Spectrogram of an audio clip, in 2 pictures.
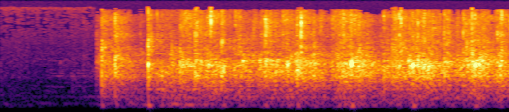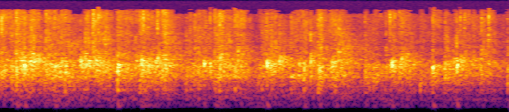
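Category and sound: crowd, audience applause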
